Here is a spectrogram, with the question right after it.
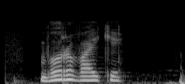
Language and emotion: Russian, neutral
